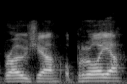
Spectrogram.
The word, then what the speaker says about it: Broja: Romeu's missing, Salisu missing, Adams, Armstrong, Broja.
